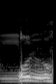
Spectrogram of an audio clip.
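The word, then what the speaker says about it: قل: কুল হুয়াল্লাহু আহাদ। কুল এখানে কাফ বলা যাবে না, কুল বলা যাবে না, কুল স্পষ্ট উচ্চারণ করতে হবে।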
